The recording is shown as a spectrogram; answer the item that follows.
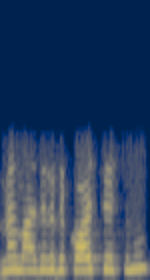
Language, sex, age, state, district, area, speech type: Kannada, female, 18-30, Karnataka, Bellary, urban, conversation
